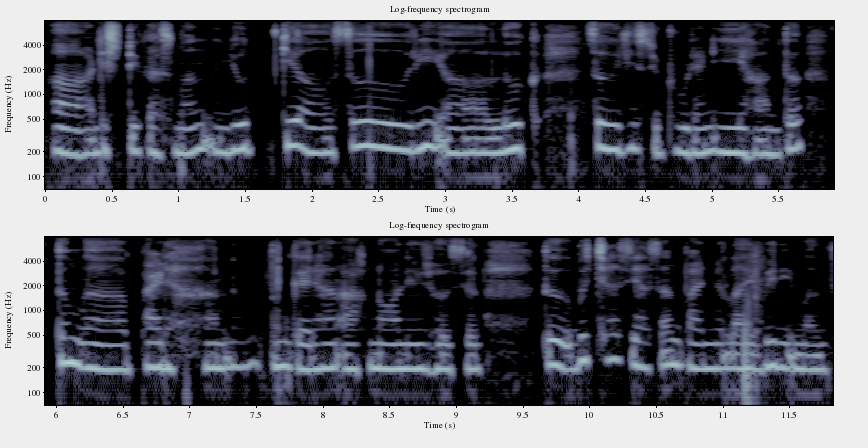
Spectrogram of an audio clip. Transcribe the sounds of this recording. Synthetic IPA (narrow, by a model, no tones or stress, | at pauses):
ɖisʈikɐsmɐnjot̪kisəɾiləkʰsəːɾisiʈʲuːɖɐɳʈjiːɦant̪ɨt̪ɨmpɐɽʲhant̪ɨmkɐɾʲɦanʔakʰnaːlid͡ʒɦoːsilt̪ɨbɨt͡ʃʰasjasanpɐɽʲnila̰ːjbɐɾimɐn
